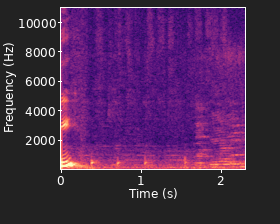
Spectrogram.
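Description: Marker pen writing on a whiteboard: faint, short strokes as a word is written out.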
